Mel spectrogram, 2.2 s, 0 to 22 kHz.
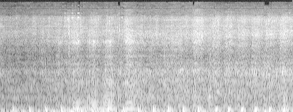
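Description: Royal Enfield-style Classic 350 motorcycle ridden on local roads, its thumping single-cylinder engine pulsing steadily and close throughout with some clatter, no talk.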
